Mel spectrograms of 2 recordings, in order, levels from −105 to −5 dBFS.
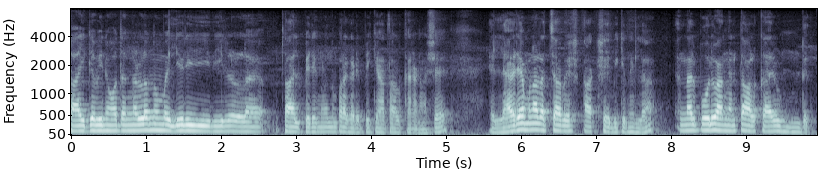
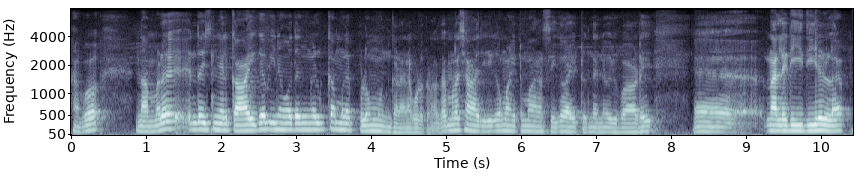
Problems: none marked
